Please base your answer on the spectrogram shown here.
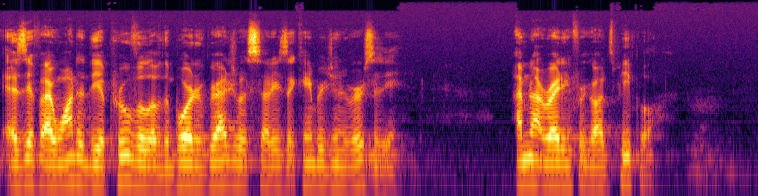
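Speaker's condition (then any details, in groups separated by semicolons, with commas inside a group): Parkinson's disease; age 74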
